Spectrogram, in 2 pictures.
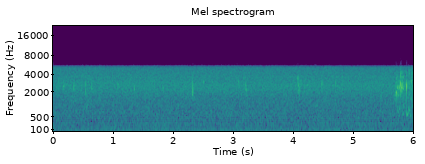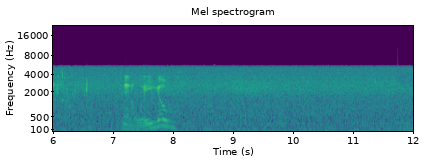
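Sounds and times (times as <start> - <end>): small water drips: 0.0 - 6.7
river water rushing: 3.8 - 6.8
water splashing: 5.4 - 6.8.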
